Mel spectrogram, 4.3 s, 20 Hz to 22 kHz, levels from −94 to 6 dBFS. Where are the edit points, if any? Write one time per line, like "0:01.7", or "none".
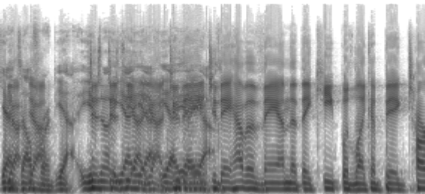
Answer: none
